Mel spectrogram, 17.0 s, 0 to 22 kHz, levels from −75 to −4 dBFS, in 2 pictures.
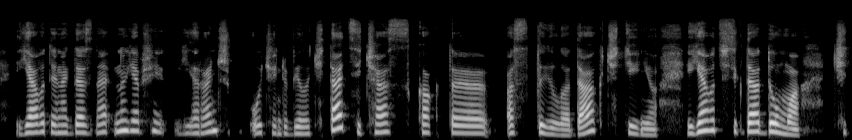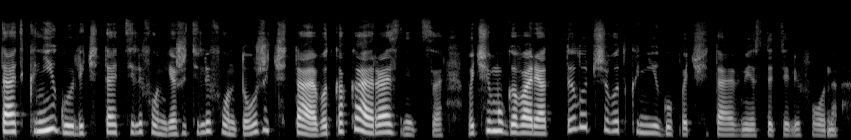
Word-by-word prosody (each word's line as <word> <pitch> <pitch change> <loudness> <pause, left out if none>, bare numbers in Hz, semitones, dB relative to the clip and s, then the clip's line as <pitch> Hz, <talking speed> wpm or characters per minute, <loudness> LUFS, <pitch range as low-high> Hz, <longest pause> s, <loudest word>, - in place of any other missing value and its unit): я 225 +1 +2
вот 245 0 -4
иногда 220 0 0
знаю 230 +3 -4
ну, 265 +2 +1
я 280 -1 +2
вообще 265 -1 -5
я 205 +1 -7
раньше 235 +2 -2 0.2
очень 210 -2 -6
любила 190 0 -5
читать, 330 - +3
сейчас 235 0 -3
как-то 210 -2 -1 0.2
остыла, 180 -7 -2
да, 240 - +3
к - - -13
чтению. 165 -7 -3 0.3
И 200 - -2
я 255 +7 +5
вот 290 +1 -1
всегда 255 -3 +4
думаю: 205 -10 +3 0.3
читать 245 0 +4
книгу 275 -2 +4
или 205 0 0
читать 225 +1 -2
телефон? 225 -3 -5
Я 180 +2 0
же 210 +3 -4
телефон 225 -4 -4
тоже 230 - -2
читаю. 205 - +4
Вот 200 +3 -2
какая 250 -2 +5
разница? 210 -9 0 0.2
Почему 270 +6 +2
говорят: 215 -3 +5
"Ты 300 - -3
лучше 360 -4 -4
вот 270 0 -6
книгу 215 -7 -6
почитай 165 -2 -6
вместо 155 +1 -8
телефона"? 155 0 -10
220 Hz, 160 wpm, -24 LUFS, 190-250 Hz, 0.3 s, я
